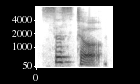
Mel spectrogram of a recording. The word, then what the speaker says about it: sister: இங்க பாருங்க, இது எப்படி வாசிக்கணும் அப்படின்னா சிஸ்டர், சிஸ்டர். இந்த ஐ சவுண்ட் வந்து கொஞ்சம் சைலண்டா மாறிடும்.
